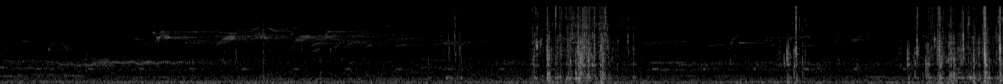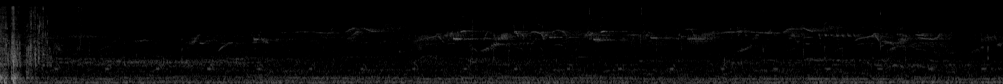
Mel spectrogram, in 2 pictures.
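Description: Small birds chirping and trilling over quiet rural outdoor ambience. Two short bursts of crackling rustle come about five and nine seconds in, the loudest sounds.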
